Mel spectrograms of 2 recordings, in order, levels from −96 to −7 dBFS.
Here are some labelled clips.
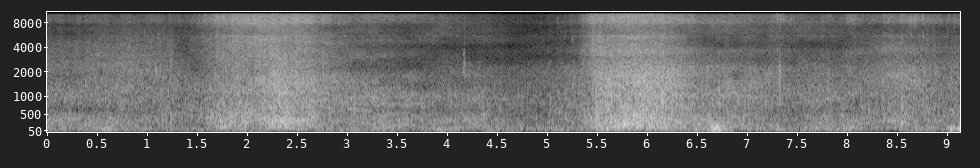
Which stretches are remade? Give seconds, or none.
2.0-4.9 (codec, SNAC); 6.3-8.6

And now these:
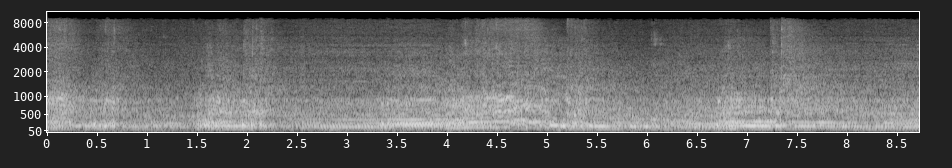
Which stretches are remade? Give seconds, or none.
4.5-5.2 (codec, SNAC)

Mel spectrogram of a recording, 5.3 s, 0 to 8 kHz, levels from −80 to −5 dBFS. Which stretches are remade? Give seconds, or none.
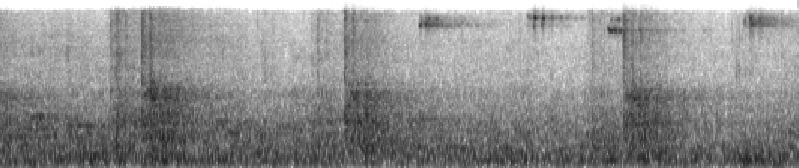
0.0-1.9 (autoencoder, DAC-VAE)

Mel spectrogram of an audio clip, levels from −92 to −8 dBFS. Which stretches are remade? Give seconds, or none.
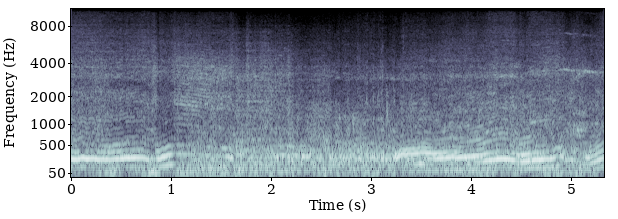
1.4-2.6 (codec, SNAC)

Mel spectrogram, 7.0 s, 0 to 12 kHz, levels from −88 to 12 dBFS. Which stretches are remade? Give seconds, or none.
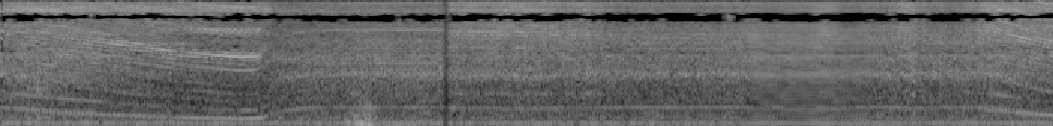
5.0-5.8 (vocoder, Vocos)

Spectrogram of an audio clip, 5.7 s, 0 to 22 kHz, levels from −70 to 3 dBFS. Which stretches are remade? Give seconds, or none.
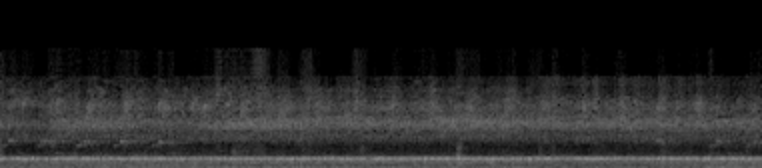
1.9-5.3 (autoencoder, DAC-VAE)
